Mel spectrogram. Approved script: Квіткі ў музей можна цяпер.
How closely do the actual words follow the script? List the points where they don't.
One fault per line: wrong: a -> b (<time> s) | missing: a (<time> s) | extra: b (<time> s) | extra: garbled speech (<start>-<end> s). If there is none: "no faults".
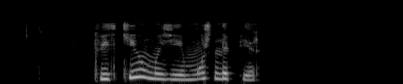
no faults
